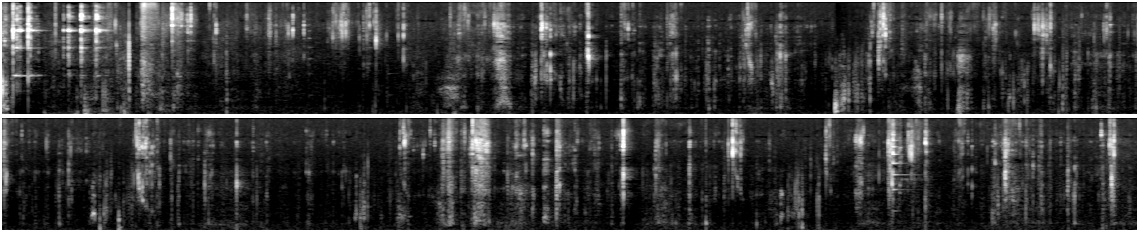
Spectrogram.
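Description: Close-miked eating: irregular biting, chewing and wet mouth sounds, with sharp clicks scattered throughout.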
